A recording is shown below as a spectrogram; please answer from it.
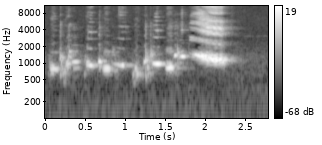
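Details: Australian magpie at a wildlife rescue answering a resident wild pair with juvenile: quick chortling warbled notes building to a loud, harmonically rich rising carol.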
